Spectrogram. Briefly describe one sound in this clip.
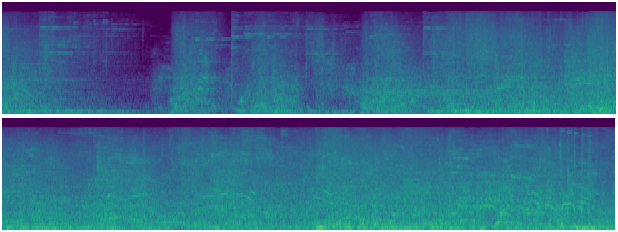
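Game spells and weapons clash and blast in a busy fight.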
